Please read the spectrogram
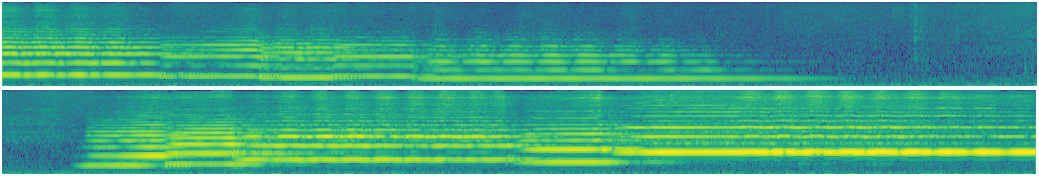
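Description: Solo flute playing a slow melody: a phrase stepping downward and fading away, a short pause about halfway, then a rising phrase that ends on a long held high note with vibrato.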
